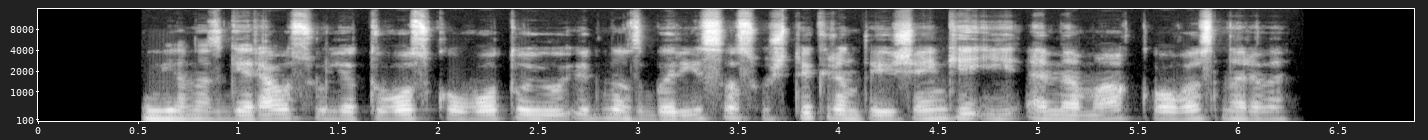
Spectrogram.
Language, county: Lithuanian, Kaunas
